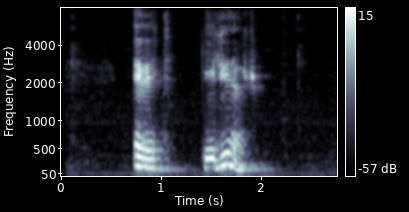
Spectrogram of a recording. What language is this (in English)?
Turkish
